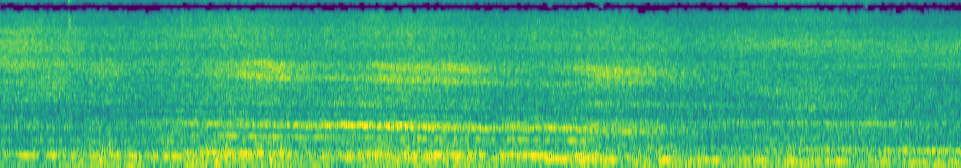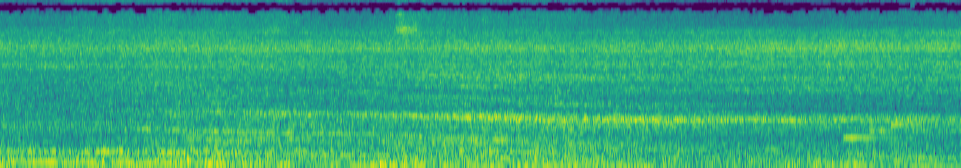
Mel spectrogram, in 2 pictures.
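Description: An electric train rolls past close by, its motors humming and whining in shifting pitches.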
